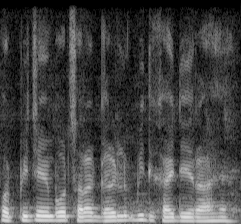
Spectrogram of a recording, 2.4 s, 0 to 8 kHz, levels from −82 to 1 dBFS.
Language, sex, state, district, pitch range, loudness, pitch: Hindi, male, Arunachal Pradesh, Papum Pare, 130-150 Hz, -14 LUFS, 145 Hz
